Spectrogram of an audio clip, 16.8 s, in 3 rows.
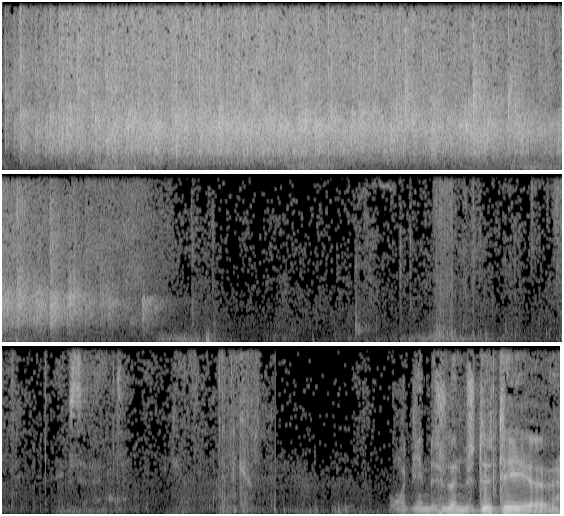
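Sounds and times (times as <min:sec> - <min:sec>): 
audience applause: 0:00.0 - 0:07.3
speech: 0:15.3 - 0:16.7.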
